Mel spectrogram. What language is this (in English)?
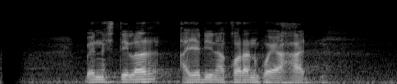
Sundanese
